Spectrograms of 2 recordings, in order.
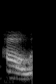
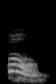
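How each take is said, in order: First: It starts with a light, plain k sound. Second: It starts with a deep, heavy q sound. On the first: The speaker calls it wrong. "bukan kau eh" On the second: The speaker calls it right. "bunyi dia adalah qaw"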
